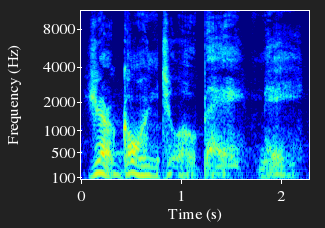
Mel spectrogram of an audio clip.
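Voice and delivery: low, slow, hushed authority; acted stern, measured undertone; quiet command. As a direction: lay down the order slowly and very softly. Deity commanding humanity, acted.

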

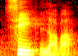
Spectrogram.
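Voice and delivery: Sílaba with SÍ stressed, the rest dropping away. Shown as a demonstration. Lecturer illustrating stressed versus unstressed syllables, SÍ-laba. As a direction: punch SÍ, let la-ba fall low and soft. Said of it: "superior que las sílabas átonas".

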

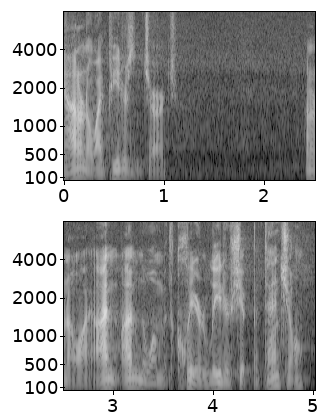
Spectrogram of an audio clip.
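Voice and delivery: low, quiet private grumble; Judas. Acted. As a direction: grumble it low, under your breath. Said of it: "Judas is saying".

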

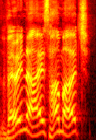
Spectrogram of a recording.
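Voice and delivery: high, fussy genie voice. Acted. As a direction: whine it like a picky genie. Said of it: "Genie says".

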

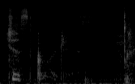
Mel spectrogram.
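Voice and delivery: soft slow whisper; awed whisper. Acted. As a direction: sigh it out in awe. Reverent hush about [name].

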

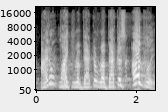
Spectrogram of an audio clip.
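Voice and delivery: put-on a kid shouting that he doesn't like her; defensive kid. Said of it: "And then Timmy goes".

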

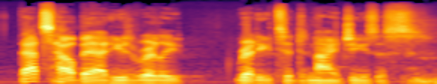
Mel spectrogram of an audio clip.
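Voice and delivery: normal talking voice

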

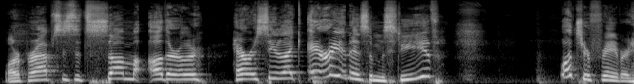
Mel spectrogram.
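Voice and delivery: high, lilting leprechaun voice; a poor, hammy Irish accent. Acted. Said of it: "Why are you talking like a leprechaun?".

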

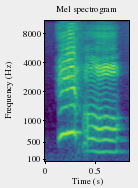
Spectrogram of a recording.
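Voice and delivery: high, loud laughing hee-haw; donkey bray. Pretend. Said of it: "there's a donkey".

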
